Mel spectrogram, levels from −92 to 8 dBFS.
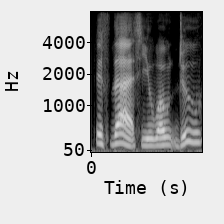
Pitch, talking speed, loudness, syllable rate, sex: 170 Hz, 180 wpm, -16 LUFS, 3.3 syllables/s, male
